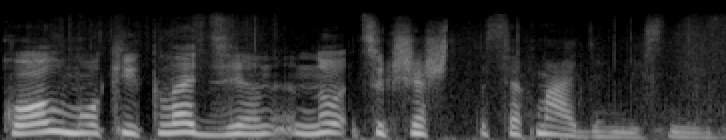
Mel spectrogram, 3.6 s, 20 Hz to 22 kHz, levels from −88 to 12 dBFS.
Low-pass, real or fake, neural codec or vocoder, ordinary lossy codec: 14.4 kHz; real; none; Opus, 64 kbps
